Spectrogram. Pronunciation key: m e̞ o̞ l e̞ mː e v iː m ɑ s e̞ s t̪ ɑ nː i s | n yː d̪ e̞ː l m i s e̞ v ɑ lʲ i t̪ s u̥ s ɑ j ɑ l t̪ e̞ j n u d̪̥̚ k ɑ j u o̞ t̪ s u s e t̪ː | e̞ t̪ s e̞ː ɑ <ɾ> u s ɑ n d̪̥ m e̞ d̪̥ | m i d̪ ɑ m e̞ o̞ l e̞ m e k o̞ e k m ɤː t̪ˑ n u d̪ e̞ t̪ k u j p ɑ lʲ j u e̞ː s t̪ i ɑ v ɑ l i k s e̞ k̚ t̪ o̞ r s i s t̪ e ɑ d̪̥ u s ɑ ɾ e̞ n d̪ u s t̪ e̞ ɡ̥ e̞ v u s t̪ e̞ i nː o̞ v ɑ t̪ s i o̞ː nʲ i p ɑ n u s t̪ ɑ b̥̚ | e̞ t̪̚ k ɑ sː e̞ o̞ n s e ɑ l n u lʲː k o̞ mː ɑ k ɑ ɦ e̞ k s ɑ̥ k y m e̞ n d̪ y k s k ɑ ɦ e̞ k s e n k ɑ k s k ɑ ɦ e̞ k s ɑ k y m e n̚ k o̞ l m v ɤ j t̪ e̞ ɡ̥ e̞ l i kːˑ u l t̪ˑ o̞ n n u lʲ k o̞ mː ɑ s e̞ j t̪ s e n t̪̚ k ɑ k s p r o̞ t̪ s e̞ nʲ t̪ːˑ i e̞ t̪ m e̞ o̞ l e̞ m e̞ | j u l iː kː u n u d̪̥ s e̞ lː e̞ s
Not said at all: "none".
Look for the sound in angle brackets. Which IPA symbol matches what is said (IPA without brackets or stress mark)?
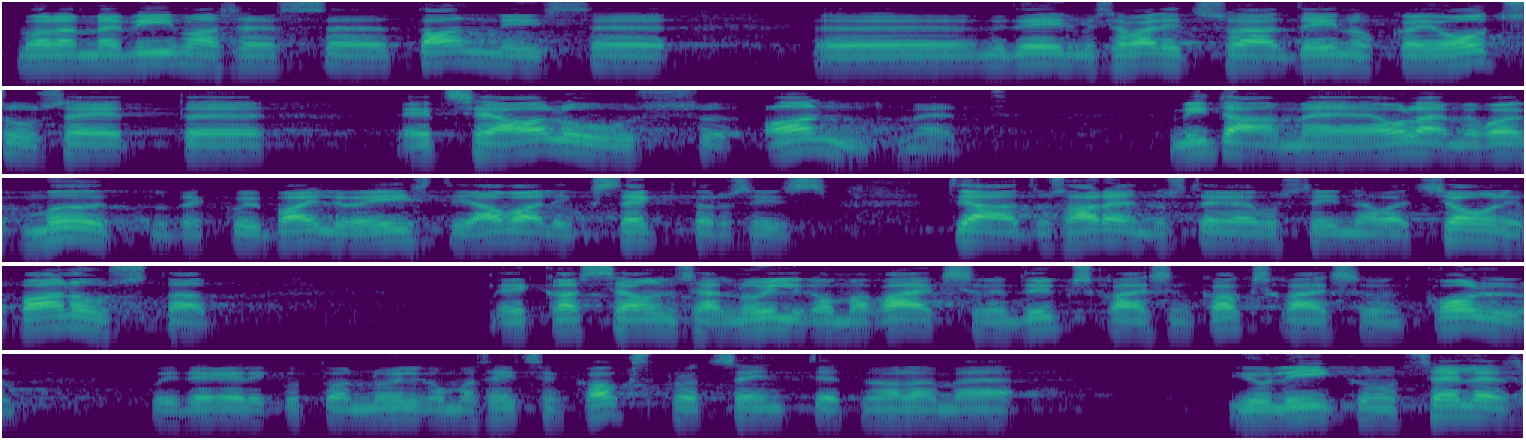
l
